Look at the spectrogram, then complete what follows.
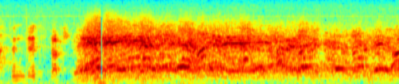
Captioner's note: crowd murmuring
